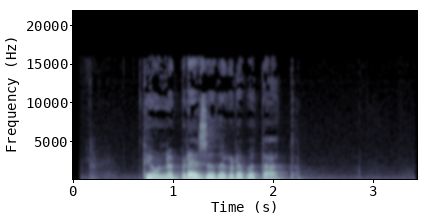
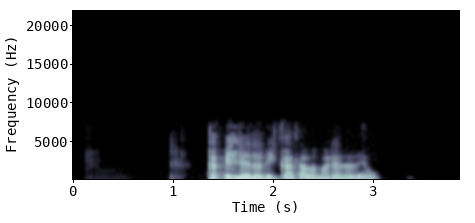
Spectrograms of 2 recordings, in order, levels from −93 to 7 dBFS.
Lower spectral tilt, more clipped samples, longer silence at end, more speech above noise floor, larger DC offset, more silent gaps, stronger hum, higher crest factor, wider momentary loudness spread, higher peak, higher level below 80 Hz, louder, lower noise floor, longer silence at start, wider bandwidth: about the same, -7 dB/octave vs -7 dB/octave; neither; first, 1.25 s vs 0.85 s; second, 39 dB vs 68 dB; neither; neither; neither; about the same, 20 dB vs 18 dB; about the same, 11 LU vs 10 LU; about the same, -4 dBFS vs -2 dBFS; about the same, -58 dBFS vs -62 dBFS; second, -20 LUFS vs -17 LUFS; second, -58 dBFS vs -85 dBFS; second, 0.7 s vs 1.35 s; first, 16 kHz vs 7.2 kHz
